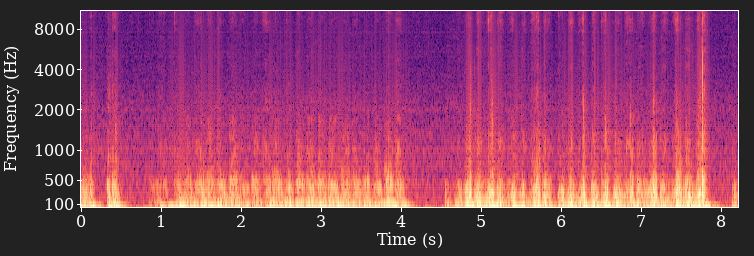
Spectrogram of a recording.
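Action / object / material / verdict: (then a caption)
scrape / wooden peg massager and thin wooden stick / wood / none. A thin wooden stick with a green handle scratches and taps between and over the small, light wooden cylindrical pegs of a dome-shaped wooden peg massager. The sound is a quiet, dull, low-pitched stream of rustling scrapes and soft clicks that stop briefly around the middle, then resume.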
